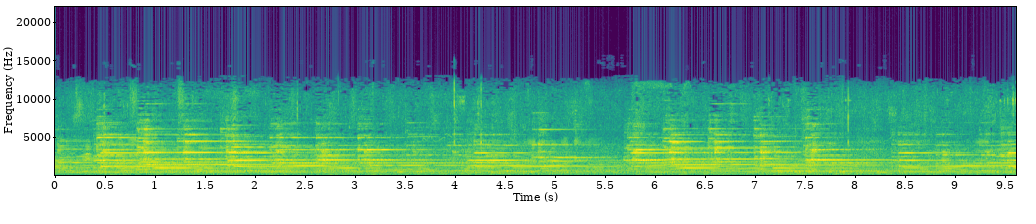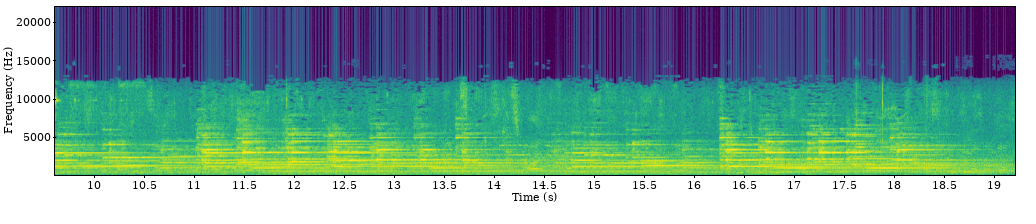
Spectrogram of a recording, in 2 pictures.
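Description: The bells of the Munich New Town Hall Glockenspiel playing a melody, many tuned notes struck one after another and ringing on over each other.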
